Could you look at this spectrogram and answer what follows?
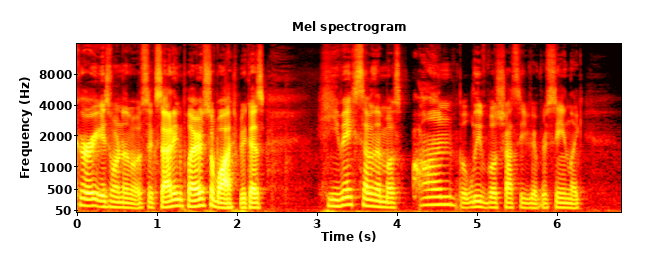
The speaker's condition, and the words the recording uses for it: None; typical speech.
